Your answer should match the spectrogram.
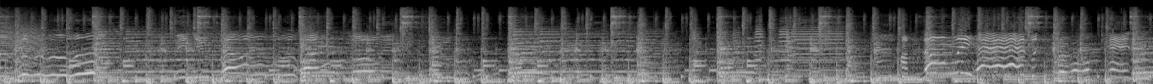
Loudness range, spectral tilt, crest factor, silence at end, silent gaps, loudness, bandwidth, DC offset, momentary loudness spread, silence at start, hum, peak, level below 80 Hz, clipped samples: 2 LU; -4.5 dB/octave; 14 dB; 0 s; none; -18 LUFS; 16 kHz; under 0.1%; 5 LU; 0 s; none; -4 dBFS; -34 dBFS; under 0.1%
